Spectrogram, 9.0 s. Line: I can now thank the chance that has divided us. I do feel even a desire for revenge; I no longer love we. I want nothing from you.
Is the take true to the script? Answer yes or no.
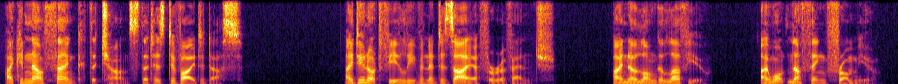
no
